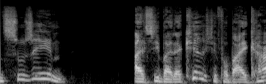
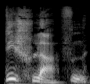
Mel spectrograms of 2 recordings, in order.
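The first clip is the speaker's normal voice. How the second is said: plain reading voice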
